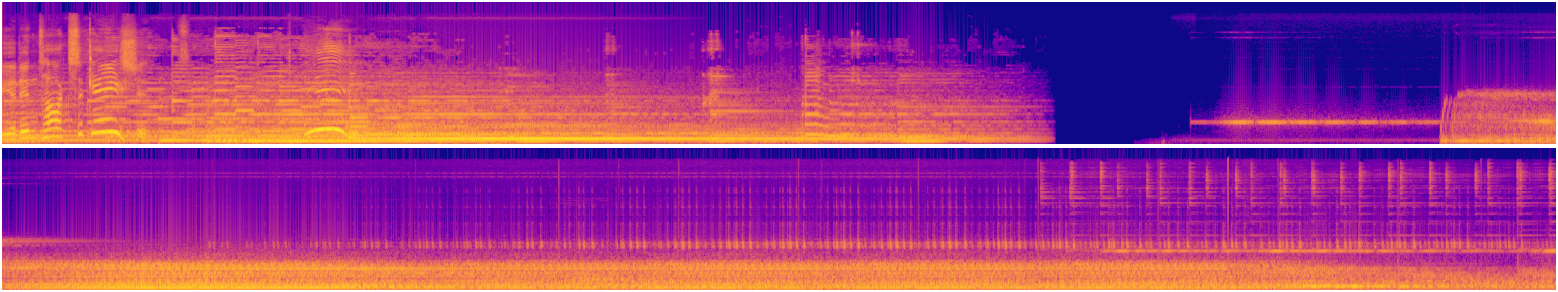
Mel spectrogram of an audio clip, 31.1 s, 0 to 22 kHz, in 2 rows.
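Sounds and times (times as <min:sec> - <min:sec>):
electronic sci-fi drone: 0:14.4 - 0:31.0
fast high ticking: 0:16.7 - 0:31.0.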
